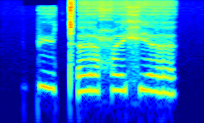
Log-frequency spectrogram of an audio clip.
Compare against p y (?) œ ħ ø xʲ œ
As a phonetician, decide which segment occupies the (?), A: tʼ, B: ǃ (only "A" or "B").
A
